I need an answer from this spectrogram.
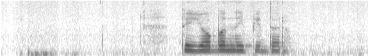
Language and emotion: Russian, angry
